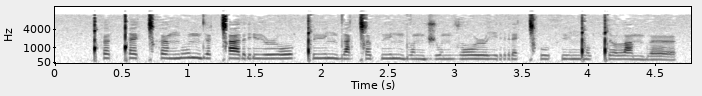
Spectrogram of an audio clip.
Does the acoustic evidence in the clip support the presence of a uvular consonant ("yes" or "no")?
no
